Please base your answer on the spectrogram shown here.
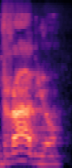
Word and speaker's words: radio: And you'll notice I have another one there, el radio. So when you have a double R, or the R is in front of the word, it's pronounced with the R that most people associate with Spanish, the R.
